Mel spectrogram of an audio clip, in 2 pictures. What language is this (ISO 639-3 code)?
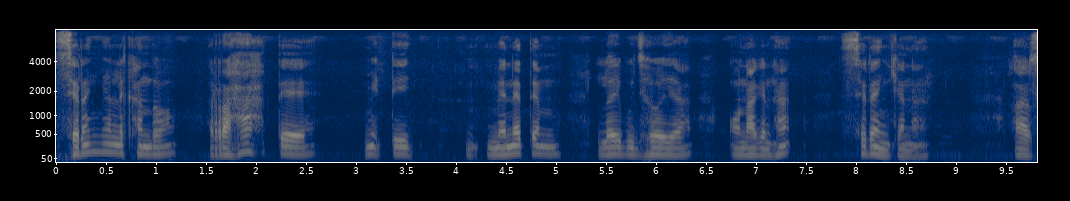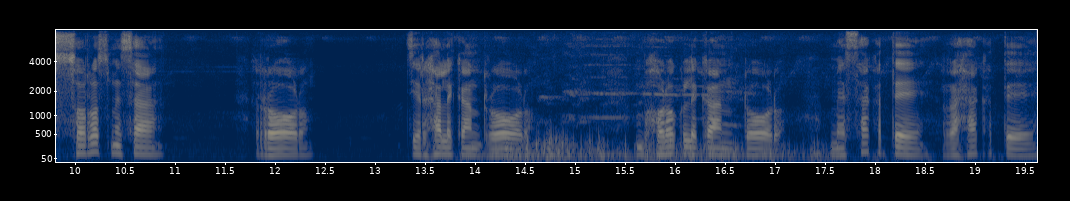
sat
